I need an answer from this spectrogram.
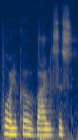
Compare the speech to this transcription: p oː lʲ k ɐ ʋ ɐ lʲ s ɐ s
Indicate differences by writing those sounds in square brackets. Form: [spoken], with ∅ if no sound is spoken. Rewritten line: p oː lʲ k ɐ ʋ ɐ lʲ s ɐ s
